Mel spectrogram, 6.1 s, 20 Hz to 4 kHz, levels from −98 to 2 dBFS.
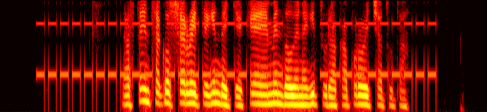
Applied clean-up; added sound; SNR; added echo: none; Alarm; 20 dB; none.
